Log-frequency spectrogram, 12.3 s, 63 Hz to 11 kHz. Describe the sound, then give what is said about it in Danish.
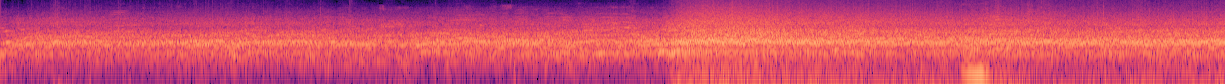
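A large crowd at Federation Square in Melbourne, Australia murmurs and buzzes steadily, then abruptly bursts into loud, euphoric cheering after the 1-0 goal in a match against Denmark. The roar stays at full volume to the end. “Der er øh, fuldstændig øh, euforisk jubel.”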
